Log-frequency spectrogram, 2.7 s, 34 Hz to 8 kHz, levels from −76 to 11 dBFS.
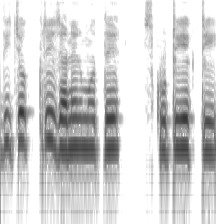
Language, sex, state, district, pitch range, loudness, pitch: Bengali, female, West Bengal, Purulia, 215-235 Hz, -18 LUFS, 225 Hz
